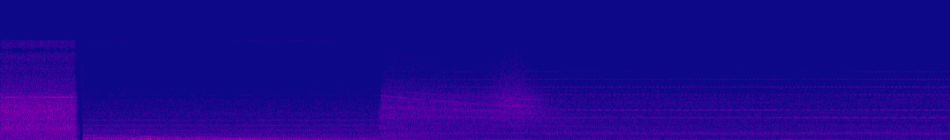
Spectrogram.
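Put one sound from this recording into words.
A jet engine's whine winds down in pitch.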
